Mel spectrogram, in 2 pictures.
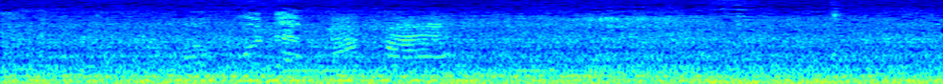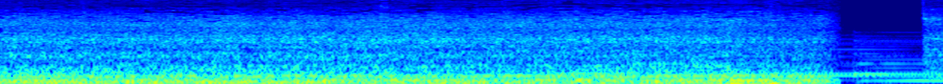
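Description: Steady low rumble of road and engine noise inside a car driving at speed on a highway.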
